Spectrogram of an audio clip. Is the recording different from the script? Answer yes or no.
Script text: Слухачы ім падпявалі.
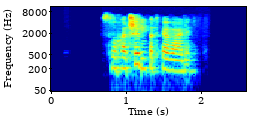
no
